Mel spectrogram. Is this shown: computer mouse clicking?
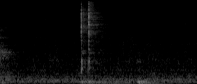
yes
